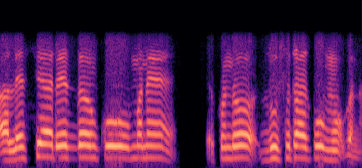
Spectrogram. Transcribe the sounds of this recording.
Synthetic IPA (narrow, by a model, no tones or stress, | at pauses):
alɛsijaɾɛʈ̚d̪ɔŋkumanɛ | ɛ̰kʰɔnd̪ɔd̪usɔʈakumɔʔkana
